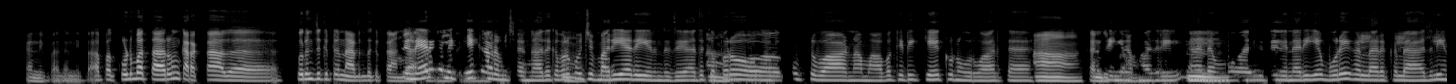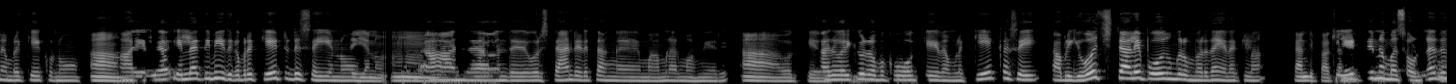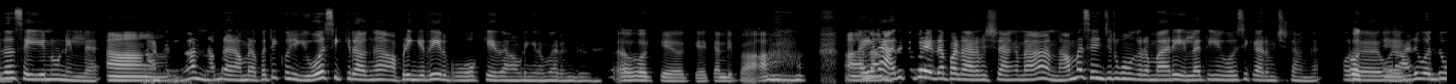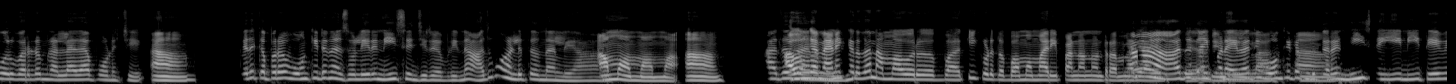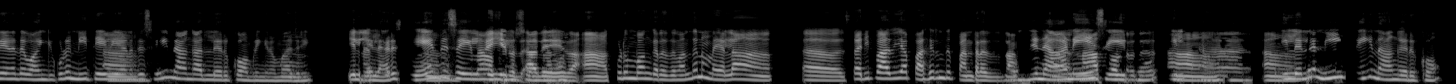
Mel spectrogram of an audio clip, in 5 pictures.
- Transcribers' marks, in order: in English: "ஸ்டாண்ட்"; chuckle; chuckle
- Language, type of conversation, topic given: Tamil, podcast, குடும்ப அழுத்தம் இருக்கும் போது உங்கள் தனிப்பட்ட விருப்பத்தை எப்படி காப்பாற்றுவீர்கள்?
